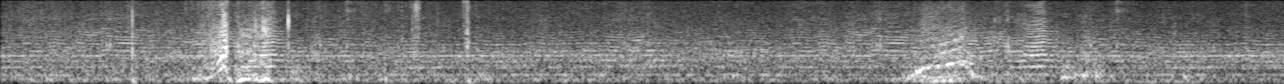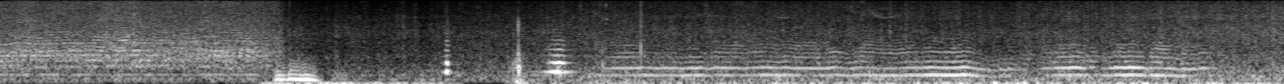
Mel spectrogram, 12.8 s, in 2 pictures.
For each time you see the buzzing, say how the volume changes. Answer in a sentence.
The buzzing can be heard from 0.0 to 12.6 s, at a steady volume.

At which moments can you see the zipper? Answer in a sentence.
The zipper can be heard from 0.7 to 2.4 s, from 4.5 to 6.0 s and from 8.9 to 9.8 s.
